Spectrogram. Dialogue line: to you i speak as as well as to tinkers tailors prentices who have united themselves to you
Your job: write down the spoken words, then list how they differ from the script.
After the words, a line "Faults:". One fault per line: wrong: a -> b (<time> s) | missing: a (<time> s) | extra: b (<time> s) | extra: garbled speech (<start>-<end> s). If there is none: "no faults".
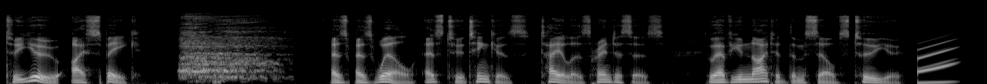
to you i speak as as well as to tinkers tailors prentices who have united themselves to you
Faults:
no faults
